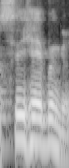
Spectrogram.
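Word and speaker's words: 水平分業: やり方ですねこれ水平分業と読みますでもう 1 個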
